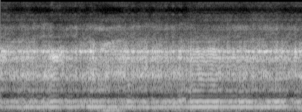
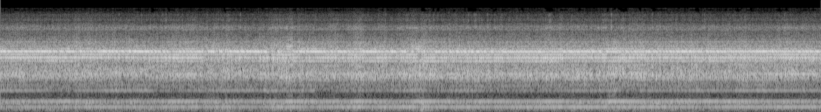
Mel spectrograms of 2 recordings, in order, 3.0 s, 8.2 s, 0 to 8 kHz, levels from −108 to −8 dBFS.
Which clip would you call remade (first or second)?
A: first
